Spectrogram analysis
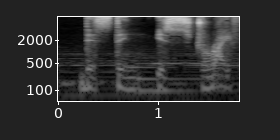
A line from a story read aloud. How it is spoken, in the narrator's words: Trella hissed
